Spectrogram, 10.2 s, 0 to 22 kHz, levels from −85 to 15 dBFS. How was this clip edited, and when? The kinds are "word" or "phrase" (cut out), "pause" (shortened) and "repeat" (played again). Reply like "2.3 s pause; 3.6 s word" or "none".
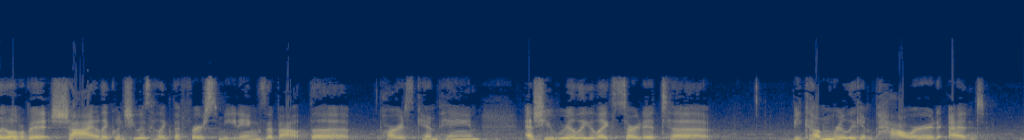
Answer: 1.5 s word; 3.8 s word; 5.3 s word; 8.6 s word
